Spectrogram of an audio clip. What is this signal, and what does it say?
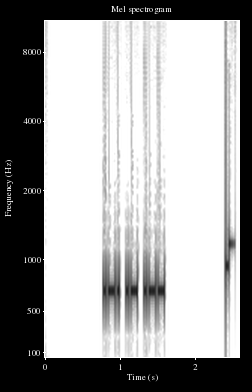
Morse code, heard as a keyed tone, about 40 wpm, 700 Hz. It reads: RAW
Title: Sentences from Top 1500 Words - New Word Drill Alt - 40wpm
